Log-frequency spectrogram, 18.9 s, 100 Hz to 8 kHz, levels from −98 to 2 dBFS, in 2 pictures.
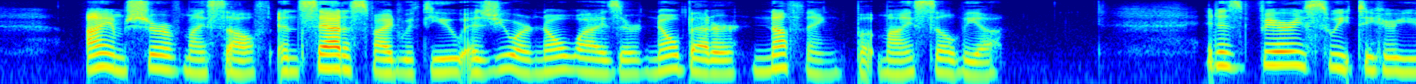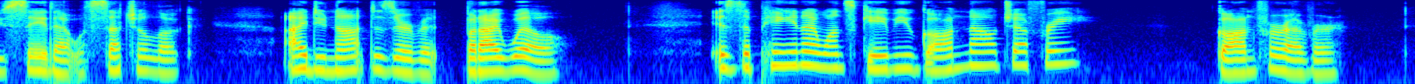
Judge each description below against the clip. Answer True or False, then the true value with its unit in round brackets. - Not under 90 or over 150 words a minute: False (170 wpm)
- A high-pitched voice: True (200 Hz)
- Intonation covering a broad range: False (4.2 semitones)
